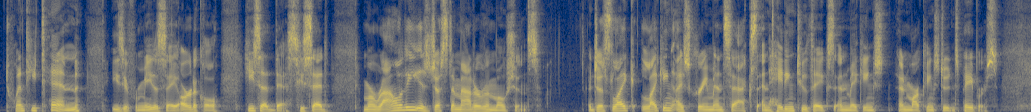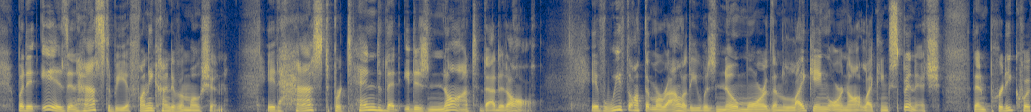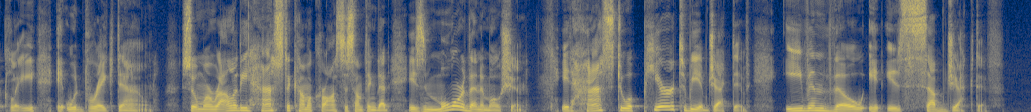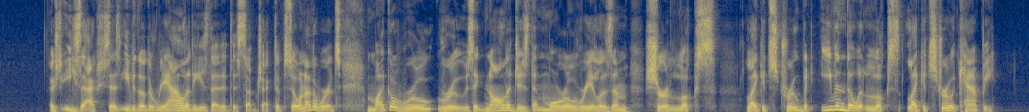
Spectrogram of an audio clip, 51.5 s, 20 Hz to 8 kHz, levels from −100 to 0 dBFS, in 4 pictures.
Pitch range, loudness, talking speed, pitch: 105-150 Hz, -18 LUFS, 165 wpm, 120 Hz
